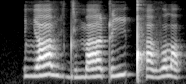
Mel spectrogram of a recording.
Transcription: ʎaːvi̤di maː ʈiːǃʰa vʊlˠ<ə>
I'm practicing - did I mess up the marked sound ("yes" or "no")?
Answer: no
